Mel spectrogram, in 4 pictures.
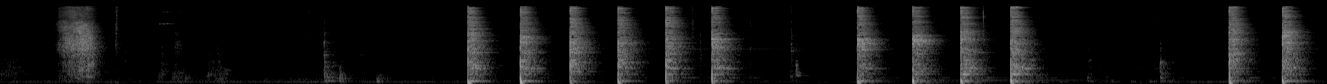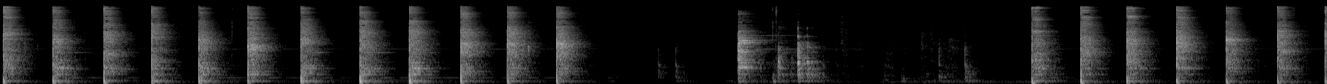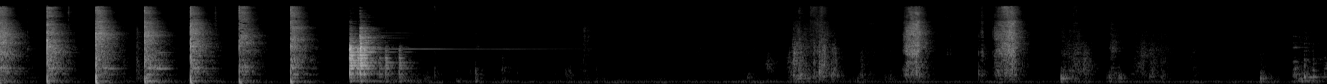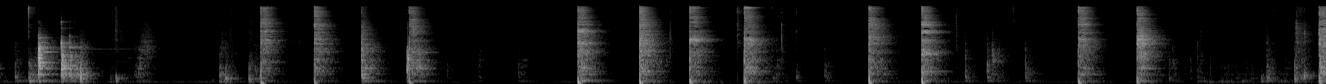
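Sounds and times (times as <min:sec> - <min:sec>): knock with metallic ring: 0:30.0 - 0:31.6, 0:40.2 - 0:40.9.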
